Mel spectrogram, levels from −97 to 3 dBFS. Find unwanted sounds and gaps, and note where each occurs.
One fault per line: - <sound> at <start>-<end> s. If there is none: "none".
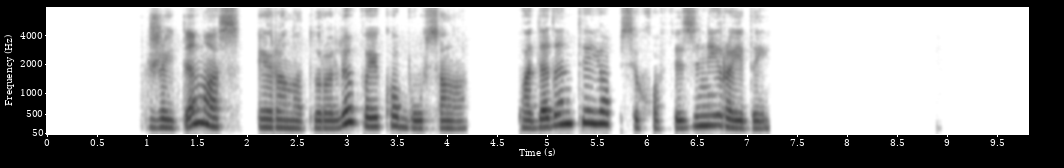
none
